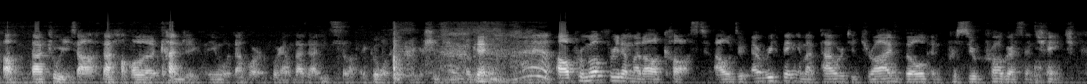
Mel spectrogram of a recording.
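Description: Young guy speaker, halting, fillers, muffled recording with noise behind. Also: medium pitch. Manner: hesitant, many fillers, mixes in English words. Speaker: guest speaker at a salon. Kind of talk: casual live presentation. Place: event room before a small audience. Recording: muffled lo-fi live recording with steady background noise.

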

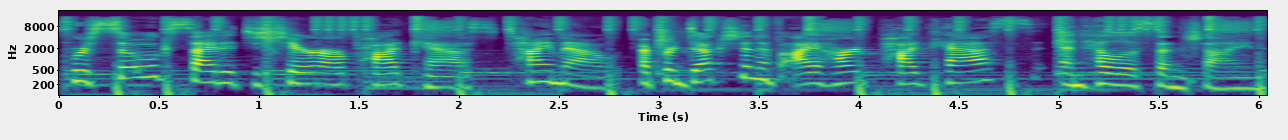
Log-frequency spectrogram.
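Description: Woman promoting a podcast over music. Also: on the high side. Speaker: podcast host, author and attorney.

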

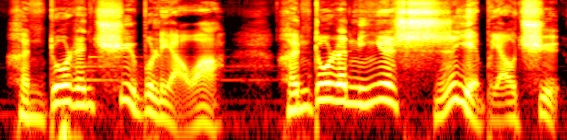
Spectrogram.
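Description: A man voicing a polite gentleman collecting for charity, who speaks calmly and courteously. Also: on the high side, a little slow, dry recording, exaggerated voice. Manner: calm, courteous.

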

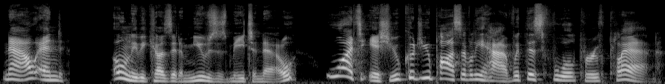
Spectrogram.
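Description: A pompous, theatrical male supervillain , as a performer puts him on, lords it over his listeners with bombastic decrees and sneering insults. His voice is bright and cutting, and his temper flares easily. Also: medium pitch, very animated, moderate pace. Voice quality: bombastic, grandiose proclamations. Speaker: podcast host. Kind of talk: comic scripted podcast.

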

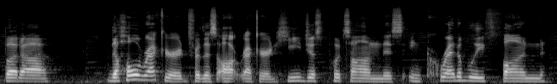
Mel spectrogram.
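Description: A man's voice: a little high, normal speed, a little mellow, soft background music. A male singer chatting as a guest in an apartment interview, rambling and enthusiastic with plenty of fillers. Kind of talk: casual interview chat.

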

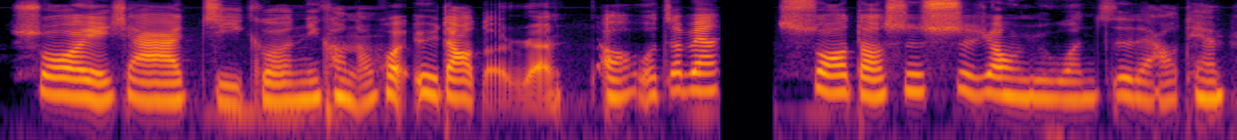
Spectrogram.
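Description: Taiwanese-accented young woman host, high bouncy voice, dry close sound, chatty and exasperated storyteller. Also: big pitch swings, moderate pace, fairly bright tone, dry recording. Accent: Taiwanese Mandarin. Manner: chatty, exasperated, laughs at her own stories. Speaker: podcast host. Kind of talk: casual podcast storytelling.

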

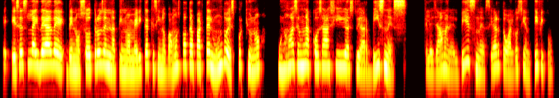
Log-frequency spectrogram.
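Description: Brief: woman in her thirties, interview guest, somewhat high voice, animated and chatty storyteller. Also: brisk. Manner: animated, chatty, frequent filler words.

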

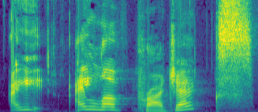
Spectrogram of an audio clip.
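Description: This woman's voice sits high and sounds animated yet slow-paced, with a fairly bright tone. She's an interview guest who created a podcast and pop culture site, chatting casually and enthusiastically with "like" peppered everywhere. The recording is dry and studio quality.

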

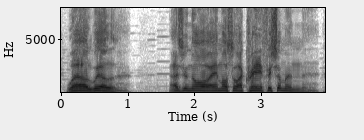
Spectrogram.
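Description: A man's voice: sits high, expressive, measured pace, gravelly, dry recording, clean studio sound, faint music behind, exaggerated voice. A man playing a drunken, boastful French retired footballer with a put-on French accent, rambling and pompous. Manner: pompous, tipsy, rambling, bursts of shouting. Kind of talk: comedic podcast bit.

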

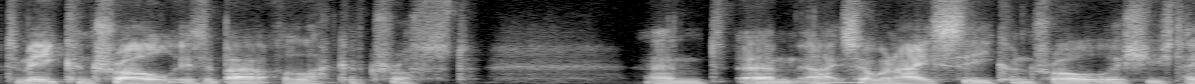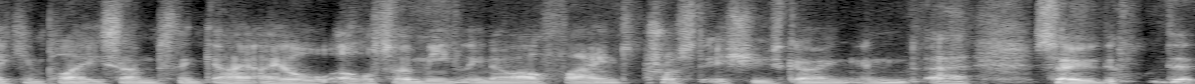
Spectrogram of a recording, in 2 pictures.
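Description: A low-voiced man hosts a conversational interview. He speaks in a measured, reflective way, like a coach thinking aloud. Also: a bit bright. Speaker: podcast host.

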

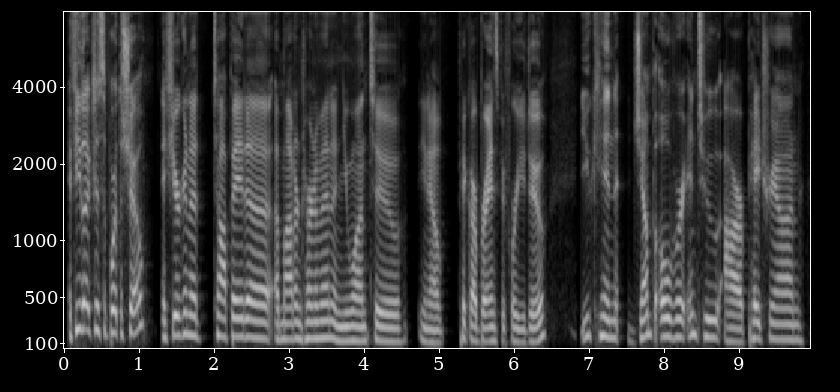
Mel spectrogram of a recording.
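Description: A man hosting a casual podcast, upbeat, reading patron shout-outs and plugs before card talk. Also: on the high side, normal speed, smooth, no room sound, clean studio sound. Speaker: podcast host.

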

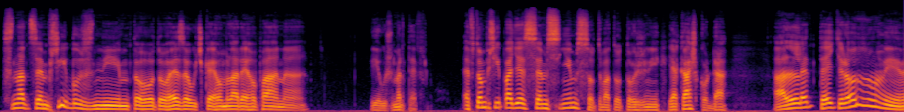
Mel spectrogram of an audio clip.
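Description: A man's voice: mid-range voice, smooth, no echo, clean studio sound, pitched above the performer's own voice, lightly acted. A man voicing a fawning, overly polite old male traveling wine salesman in a dramatic radio story reading.

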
